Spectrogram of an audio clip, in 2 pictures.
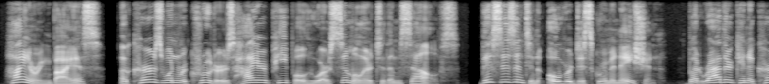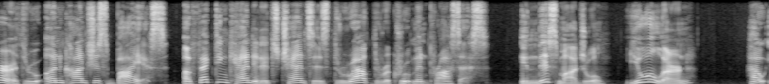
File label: Elearning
